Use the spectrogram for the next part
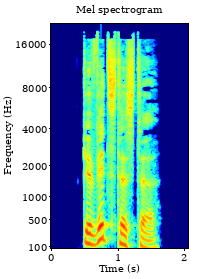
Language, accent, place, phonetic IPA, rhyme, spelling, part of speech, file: German, Germany, Berlin, [ɡəˈvɪt͡stəstə], -ɪt͡stəstə, gewitzteste, adjective, De-gewitzteste.ogg
- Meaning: inflection of gewitzt: 1. strong/mixed nominative/accusative feminine singular superlative degree 2. strong nominative/accusative plural superlative degree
